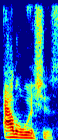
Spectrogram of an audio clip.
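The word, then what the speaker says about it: Aloysius: guess no alicious ooous aloicious is how that's pronounced aloicious I uh I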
